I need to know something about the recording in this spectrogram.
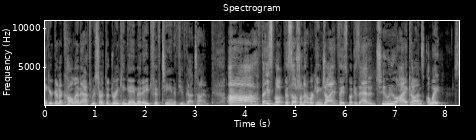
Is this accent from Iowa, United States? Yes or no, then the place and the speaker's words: no; Joplin, Missouri, United States; We had one mall in Joplin, Missouri, my hometown.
